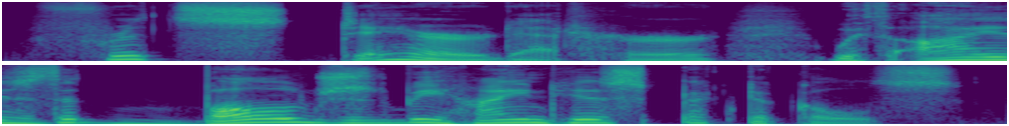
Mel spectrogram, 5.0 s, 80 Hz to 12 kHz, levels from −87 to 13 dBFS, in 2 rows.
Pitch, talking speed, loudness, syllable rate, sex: 130 Hz, 130 wpm, -21 LUFS, 3.5 syllables/s, male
